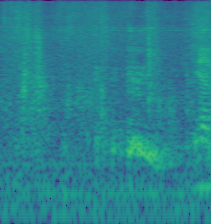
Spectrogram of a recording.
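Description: Papers rustling, then a brief low hummed murmur from a man's voice near the end.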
